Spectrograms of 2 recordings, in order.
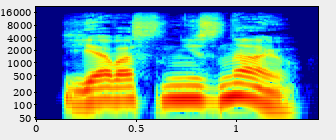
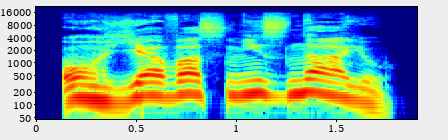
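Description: First: High, slow cry of denial. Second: Very high, drawn-out, slow wail; anguished cry. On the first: Tormented woman disowns the man, crying out. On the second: Tormented woman repeats her denial, anguished cry. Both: A narrator's reading. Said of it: "крикнула она".

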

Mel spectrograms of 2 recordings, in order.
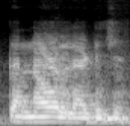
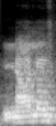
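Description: First: "کنالج" with the k sounded, k-nowledge; slow "کنالج", voicing the k before the n; mispronounced silent k. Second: Said in the usual way. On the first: Shown as a demonstration. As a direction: say knowledge as "کنالج", drawn out. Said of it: "کوئی شخص اگر کہہ دے نا". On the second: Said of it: "کوئی شخص اگر کہہ دے".

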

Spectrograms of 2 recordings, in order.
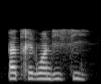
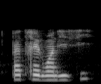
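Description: First: High, loud breaking news; excited schoolboy, pitched way up; overexcited. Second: Raised pitch, "Pas très loin d'ici" turned into a question; "Pas très loin d'ici" as a questioning echo, without shouting; questioning repeat. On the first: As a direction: blurt the gossip to friends, thrilled. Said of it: "l'air surexcité". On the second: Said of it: "répéta Ron". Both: A narrator's reading.

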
